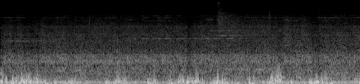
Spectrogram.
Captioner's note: wind blowing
